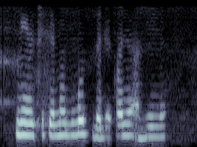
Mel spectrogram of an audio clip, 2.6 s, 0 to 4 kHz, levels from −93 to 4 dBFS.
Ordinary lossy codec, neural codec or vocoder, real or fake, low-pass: none; codec, 44.1 kHz, 2.6 kbps, DAC; fake; 3.6 kHz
